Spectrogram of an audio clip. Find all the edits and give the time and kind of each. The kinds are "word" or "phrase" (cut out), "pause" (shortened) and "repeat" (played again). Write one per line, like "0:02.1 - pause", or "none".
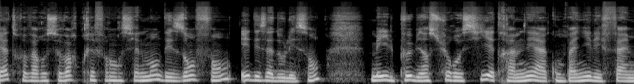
none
